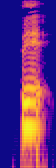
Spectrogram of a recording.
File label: "be"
